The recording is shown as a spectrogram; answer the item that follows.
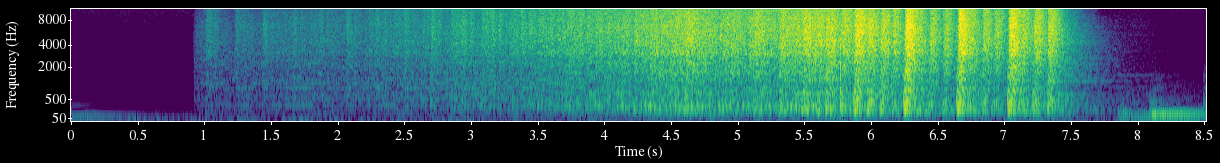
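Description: Percussion quartet playing a long drum roll. It begins about a second in and swells steadily from soft to loud, with sharp accented strikes near the peak, then cuts off abruptly near the end.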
